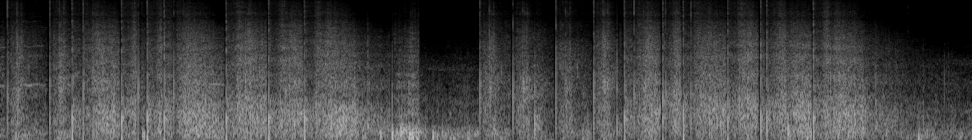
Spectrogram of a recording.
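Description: Aerial consumer fireworks going off in quick succession: dense crackling and popping with sharp bangs, dipping briefly about four seconds in and again near the end.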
